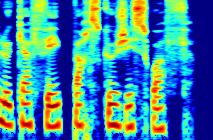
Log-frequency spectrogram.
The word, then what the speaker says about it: soif: And it's spelt S-O-I-F. The word for hunger was... – Faim. – Spelt F-A-I-M. Now, you may notice that the F on the end of soif was very clearly pronounced.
